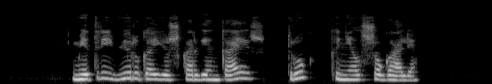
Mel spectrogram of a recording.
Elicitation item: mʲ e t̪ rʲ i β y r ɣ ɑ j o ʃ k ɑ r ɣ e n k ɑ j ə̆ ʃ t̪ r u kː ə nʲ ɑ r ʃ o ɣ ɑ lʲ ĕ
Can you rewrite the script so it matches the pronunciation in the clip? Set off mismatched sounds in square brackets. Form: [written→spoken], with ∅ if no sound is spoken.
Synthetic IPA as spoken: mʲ e t̪ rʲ i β y r ɣ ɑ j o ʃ k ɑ r ɣ e n k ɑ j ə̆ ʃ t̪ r u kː ə nʲ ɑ [r→l] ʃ o ɣ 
